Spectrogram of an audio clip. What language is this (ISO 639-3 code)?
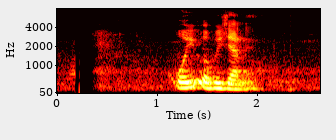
ben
